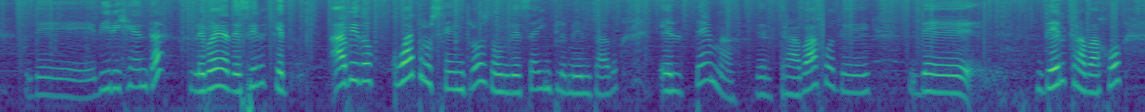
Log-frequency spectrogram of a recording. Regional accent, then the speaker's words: Bolivia; Quiero invitarle, como boliviana también quiero invitarle

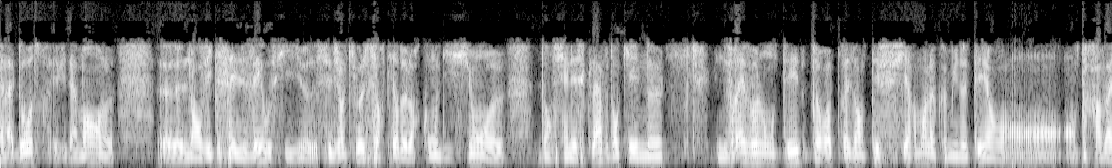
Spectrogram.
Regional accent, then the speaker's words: Paris, Île-de-France, France; born there; Alors moi, je suis arrivé par le ventre de ma mère, donc, mais à Paris, dans le 17e. Je suis né à Paris, moi.

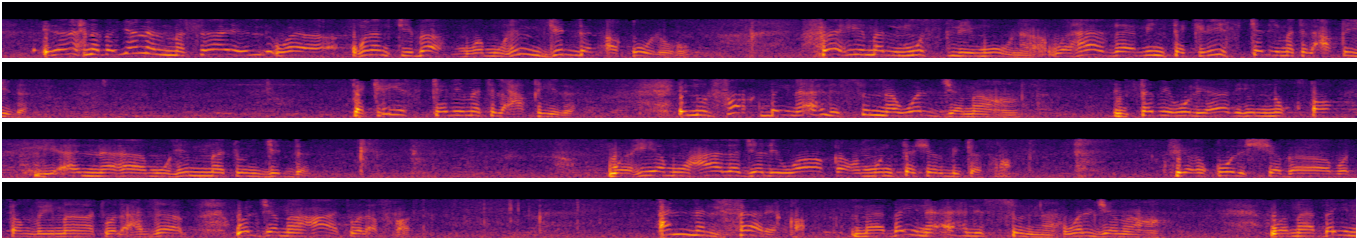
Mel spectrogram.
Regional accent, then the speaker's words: Palestine; في مثل عندنا في بلادنا، احنا قرويين فلسطينيين قرويين

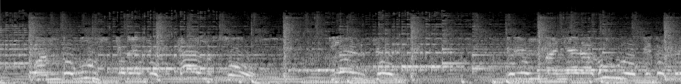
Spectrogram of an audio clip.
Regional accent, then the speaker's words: Chile; Vengo de Chile, un país pequeño, pero donde hoy cualquier ciudadano es libre de expresarse como mejor prefiera.

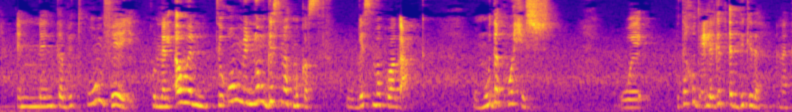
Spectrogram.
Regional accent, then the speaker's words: Alexandria, Alexandria Governorate, Egypt; اشتغلت في يعني في جيم هنا والله براند عندنا في اسكندرية

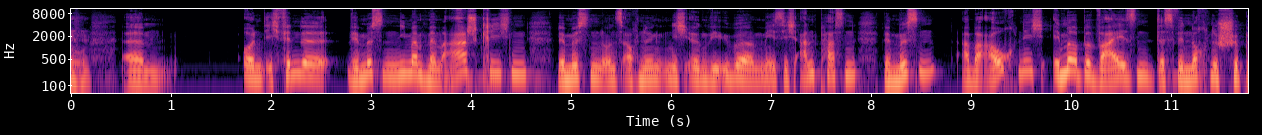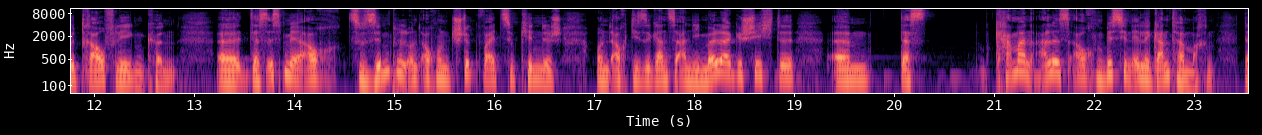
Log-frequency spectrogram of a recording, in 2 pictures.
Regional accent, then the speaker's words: Frankfurt, Hesse, Germany; als langjähriger Fan und als Frankfurter immer repräsentiert

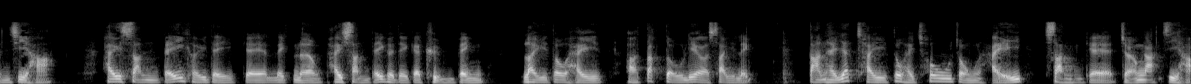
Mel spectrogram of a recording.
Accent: China; 我们中国人文言文匠人就解释什么？是外父的解。

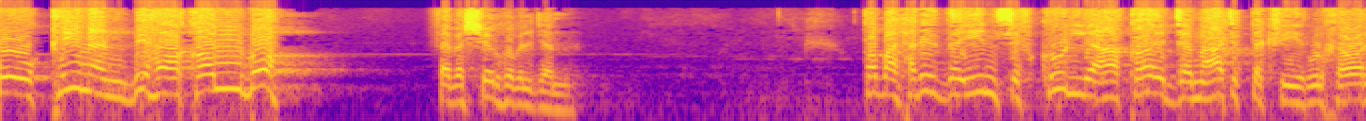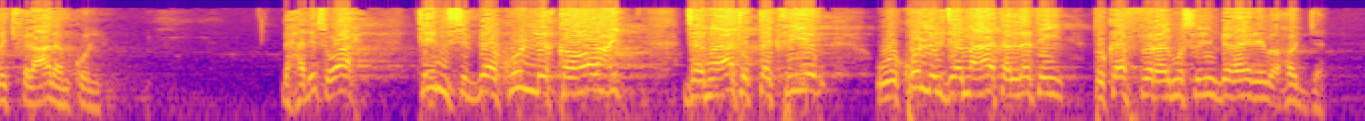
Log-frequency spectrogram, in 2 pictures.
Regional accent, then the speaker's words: Egypt; احنا طبعا مصريين

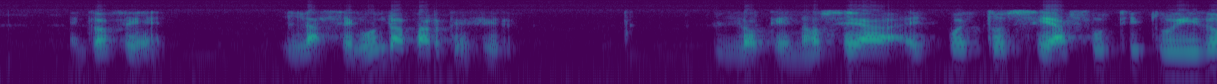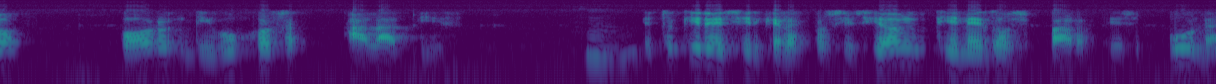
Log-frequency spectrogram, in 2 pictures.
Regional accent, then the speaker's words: Extremadura, Spain; now in Cádiz, Spain; yo soy de Extremadura, como ya hemos dicho. Vivo en Cádiz, ciudad, en Cádiz capital, porque mi mujer es de Cádiz y mi hijo es de Cádiz, con lo cual yo también soy un poco de Cádiz desde hace como casi 20 años.

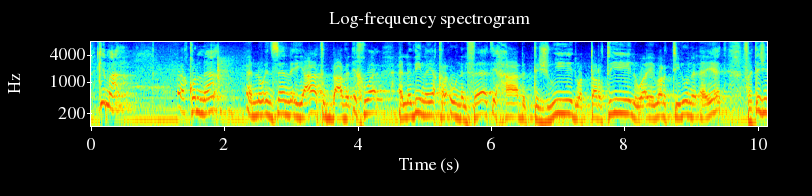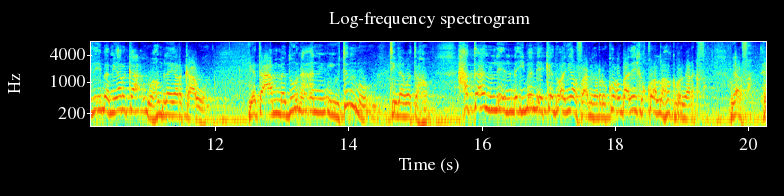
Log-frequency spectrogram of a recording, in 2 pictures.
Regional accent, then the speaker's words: Tunisia; كما هو الشأن في بلدنا تونس

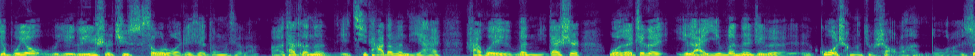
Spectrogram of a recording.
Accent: Northeast China, China; born there; 那你俄语这个东西咱更不懂了啊，你别看我生在东北，但是我不懂。

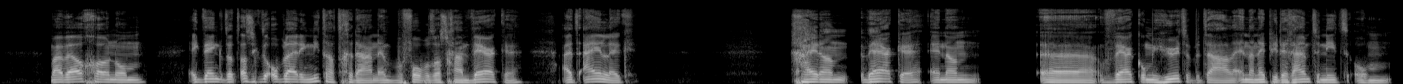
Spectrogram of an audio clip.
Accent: Huizen, North Holland, Netherlands; also born or lived in Blaricum; Maar dat denken mensen wel altijd als ik zeg dat ik uit Blaricum kom. Dus ik zeg ook altijd dat ik uit Huizen kom. Ik ben wel in Huizen geboren.

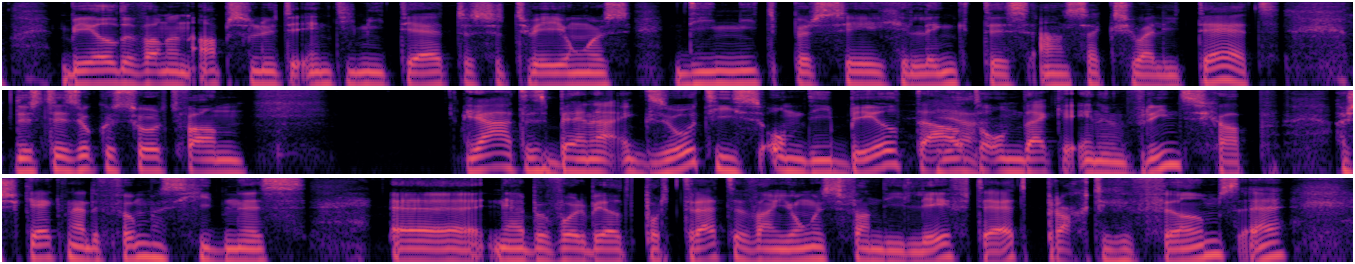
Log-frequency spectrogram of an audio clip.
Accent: Flanders, Belgium; Ik ben zelf opgegroeid op het Vlaamse platteland.

